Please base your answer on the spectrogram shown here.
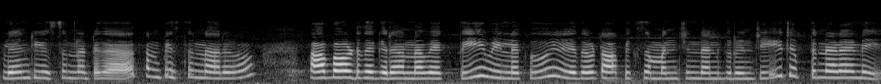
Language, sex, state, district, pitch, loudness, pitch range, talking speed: Telugu, female, Karnataka, Bellary, 290 Hz, -20 LUFS, 275-315 Hz, 115 wpm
